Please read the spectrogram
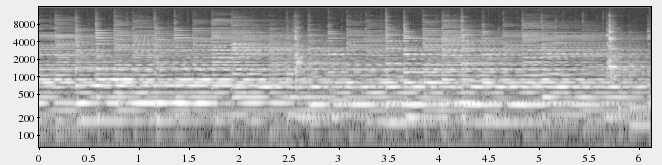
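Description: Twelve-string acoustic guitar played solo, plucked notes ringing on over one another in a flowing arpeggiated line. There is a short squeak from the strings near the end.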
